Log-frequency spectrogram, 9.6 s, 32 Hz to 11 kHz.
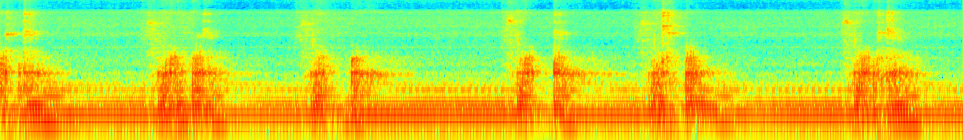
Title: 2016 Hyundai Veloster Turbo Rspec Chirping Noise #automobile #hyunday #veloster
